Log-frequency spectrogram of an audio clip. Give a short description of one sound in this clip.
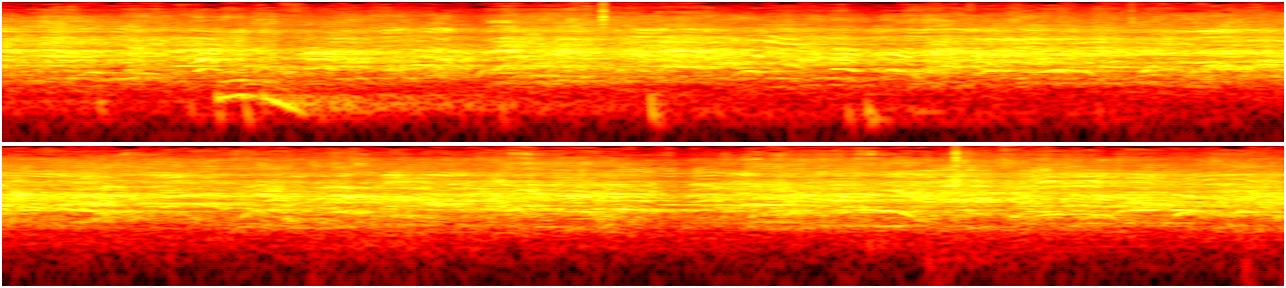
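Wrestlers' feet thud and squeak on a mat.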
